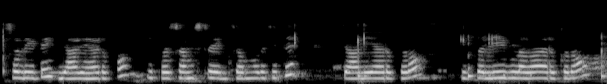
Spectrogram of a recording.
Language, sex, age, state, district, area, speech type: Tamil, female, 18-30, Tamil Nadu, Nagapattinam, rural, spontaneous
